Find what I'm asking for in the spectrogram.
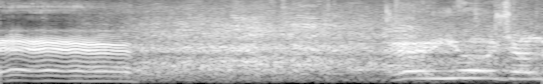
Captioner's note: audience laughs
